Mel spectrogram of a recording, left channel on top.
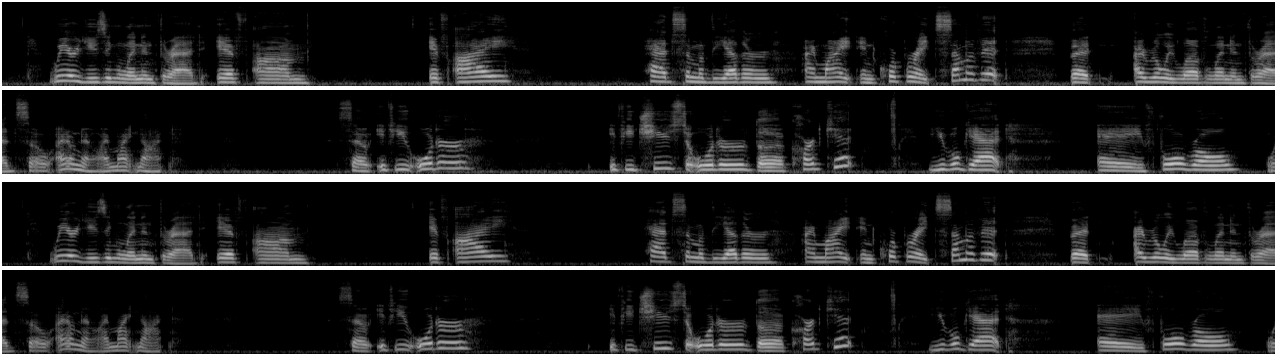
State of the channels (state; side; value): quieter; right; 3.1 dB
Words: we are using linen thread. If I had some of the other, I might incorporate some of it, but I really love linen thread, so I don't know, I might not. So if you choose to order the card kit, you will get a full roll.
